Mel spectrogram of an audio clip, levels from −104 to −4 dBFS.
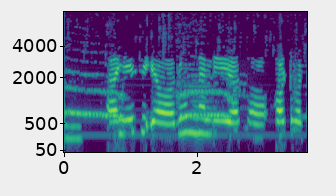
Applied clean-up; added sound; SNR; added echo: classical method spectral subtraction.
